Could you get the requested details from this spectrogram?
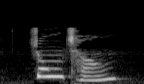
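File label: "忠诚", Mandarin Chinese; chinese-flashcards; hsk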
